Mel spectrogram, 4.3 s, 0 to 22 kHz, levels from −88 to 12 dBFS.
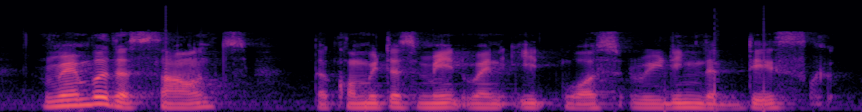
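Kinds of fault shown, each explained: Periodic USB or driver dropouts: a background task stalls the USB bus or audio driver every 0.25 s, so about a millisecond of speech is skipped each time, leaving roughly fifteen evenly spaced ticks from 0.83 s to 4.07 s, heard only while sound is present.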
